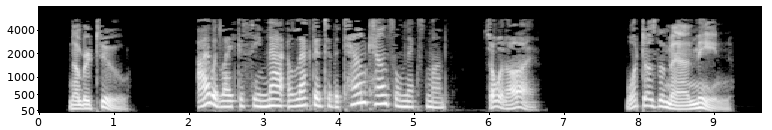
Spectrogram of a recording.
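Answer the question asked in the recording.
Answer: He also wants Matt to be elected to the town council.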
